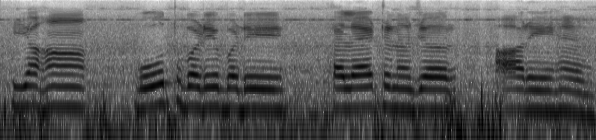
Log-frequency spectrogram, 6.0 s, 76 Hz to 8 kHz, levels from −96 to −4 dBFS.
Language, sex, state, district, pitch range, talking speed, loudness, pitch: Hindi, female, Haryana, Jhajjar, 205-220 Hz, 90 wpm, -12 LUFS, 215 Hz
